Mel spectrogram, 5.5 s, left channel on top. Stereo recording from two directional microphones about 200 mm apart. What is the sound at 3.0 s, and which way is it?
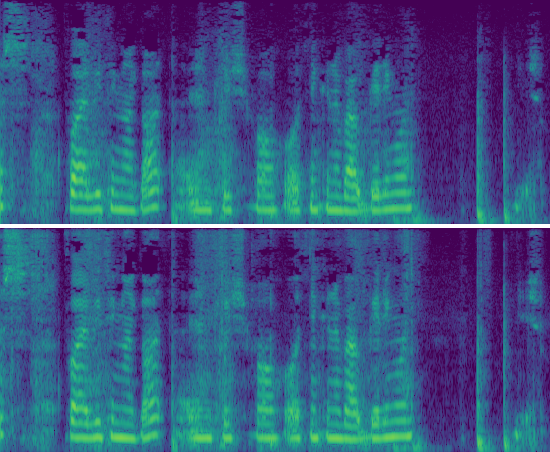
Speech, 20° left (ahead or behind).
